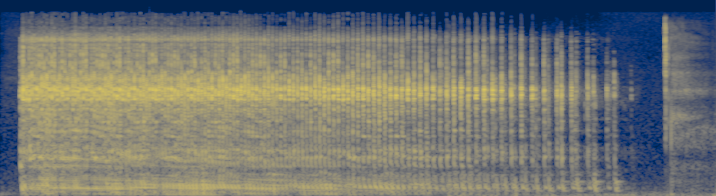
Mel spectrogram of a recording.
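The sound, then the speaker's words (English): A prize wheel spinning, its pointer clicking in a fast, dense rattle that gradually slows into distinct, widening ticks before stopping, followed by a brief extra sound. “Well, in that case, spin the wheel and let's see what's what.”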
